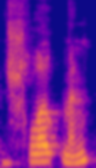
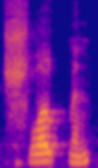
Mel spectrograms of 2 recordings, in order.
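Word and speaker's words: Schlottmann: your own one of your denver broncos austin schlotman and that is how it's pronounced per the demo broncos media guide well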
